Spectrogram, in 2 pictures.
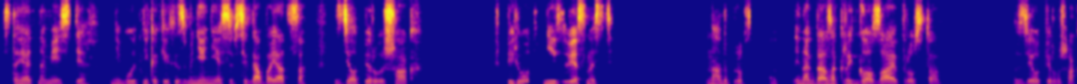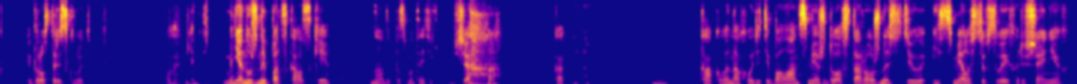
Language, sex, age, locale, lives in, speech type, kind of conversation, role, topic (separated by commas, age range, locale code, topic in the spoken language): Russian, female, 35-39, ru-RU, United States, conversation, unstructured, none, Что для вас важнее при достижении целей: стабильность или риск?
